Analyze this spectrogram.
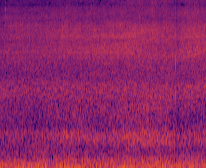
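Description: Steady low rumble of car traffic on wet roads, mixed with wind buffeting the microphone.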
